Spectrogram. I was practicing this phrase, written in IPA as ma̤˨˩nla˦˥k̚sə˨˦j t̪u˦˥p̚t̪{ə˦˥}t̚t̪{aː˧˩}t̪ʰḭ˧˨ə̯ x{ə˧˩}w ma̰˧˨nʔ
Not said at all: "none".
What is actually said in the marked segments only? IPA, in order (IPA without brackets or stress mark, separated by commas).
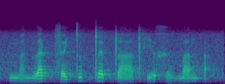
əː˦˥, aː˧˩, ə̤˨˩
